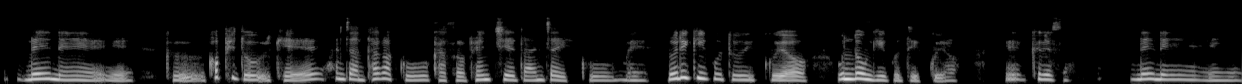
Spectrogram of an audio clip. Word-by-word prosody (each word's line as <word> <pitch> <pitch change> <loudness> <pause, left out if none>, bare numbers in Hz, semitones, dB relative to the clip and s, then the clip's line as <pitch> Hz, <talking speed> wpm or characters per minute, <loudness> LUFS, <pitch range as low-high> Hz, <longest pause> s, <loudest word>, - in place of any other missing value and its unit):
네네 215 -4 +3 0.2
예. 90 +2 -7 0.3
그 - - -3
커피도 255 -10 0
이렇게 95 - -1
1 255 -3 +1
잔 225 -4 0
타 250 +5 -1
갖고 200 -6 -2
가서 185 0 -4
벤치에도 210 -2 0
앉아 200 +2 -1
있고. 185 +1 -6
네. 185 -2 -6 0.2
놀이기구도 250 -6 +3
있고요. 100 - 0 0.3
운동 250 0 +9
기구도 195 -4 -3
있고요. 160 +4 -7 0.5
예 230 -1 -4
그래서 200 -6 -3 0.6
네네네. 215 -6 -1
205 Hz, 230 characters per minute, -23 LUFS, 185-235 Hz, 0.6 s, 운동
